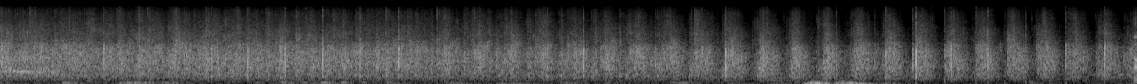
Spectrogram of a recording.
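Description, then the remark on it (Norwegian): Warm, sustained applause from an audience for a player after an on-stage chat, a dense steady wash of many hands clapping that holds at full strength and turns into more distinct rhythmic claps toward the end. “Gi han nok en varm applaus, dere.”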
